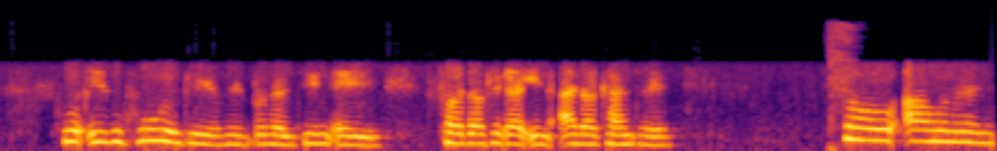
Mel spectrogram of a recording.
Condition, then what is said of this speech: Cerebral palsy. A nerve-wracking thing for anyone to engage with, let alone someone who does struggle with speech.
